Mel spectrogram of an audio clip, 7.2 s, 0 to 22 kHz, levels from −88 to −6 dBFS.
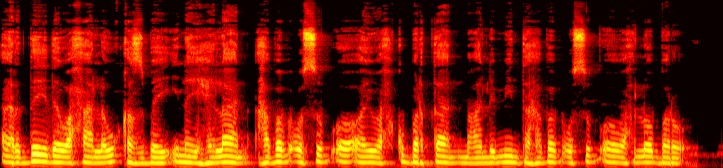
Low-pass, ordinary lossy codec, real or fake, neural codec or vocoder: none; none; real; none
